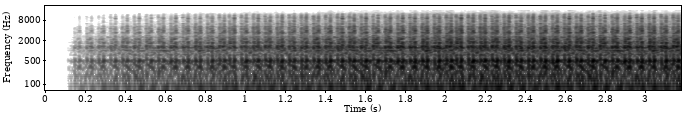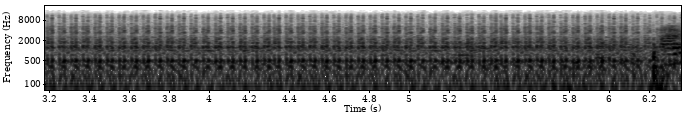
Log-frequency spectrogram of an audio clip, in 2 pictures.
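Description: A steady, fast-pulsing mechanical whir that fades in over the first two seconds and then holds even.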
